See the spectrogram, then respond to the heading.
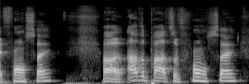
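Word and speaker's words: Français: Over the following centuries, they happened over other parts of En Francais. Is that right? Am I saying that right? – Yes, yep, correct.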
